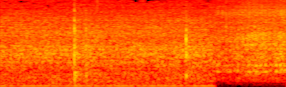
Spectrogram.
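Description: A spatula scraping mashed banana out of a plastic bowl into a stand-mixer bowl, with two faint taps, over a low steady hum.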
